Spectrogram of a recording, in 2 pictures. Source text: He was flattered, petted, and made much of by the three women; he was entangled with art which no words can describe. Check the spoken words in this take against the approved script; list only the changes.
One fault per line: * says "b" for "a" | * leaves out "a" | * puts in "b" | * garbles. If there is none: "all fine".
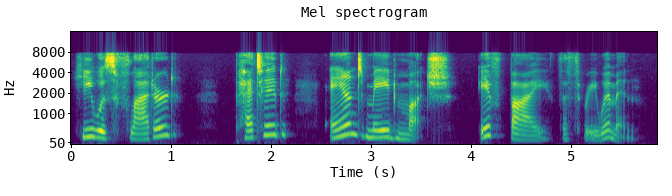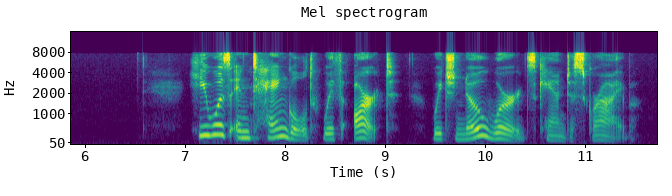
* says "if" for "of"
